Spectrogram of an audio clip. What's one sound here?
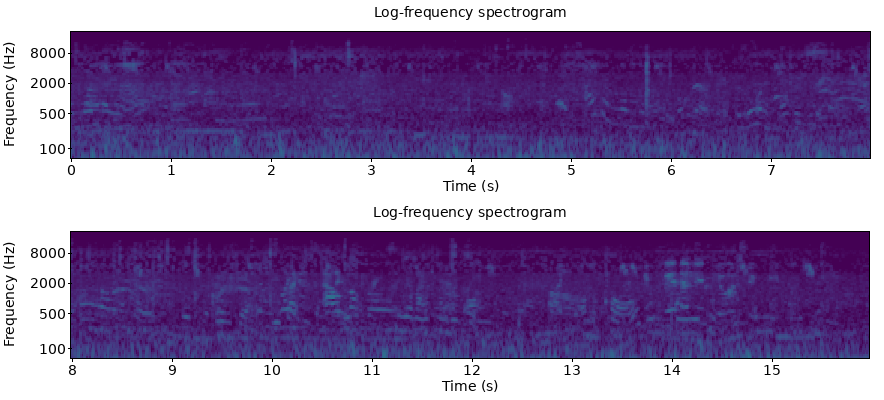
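Adults chatter nearby in casual voices.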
